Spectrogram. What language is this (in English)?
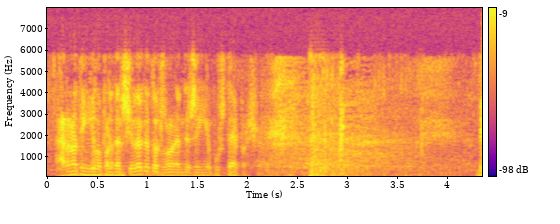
Catalan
